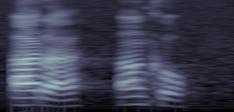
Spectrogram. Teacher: This isn't ara like an English R. This is like a Spanish R, again, or R in some other languages as well. It's called a flap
